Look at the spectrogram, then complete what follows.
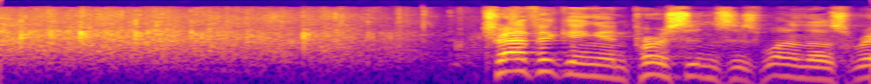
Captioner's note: applause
